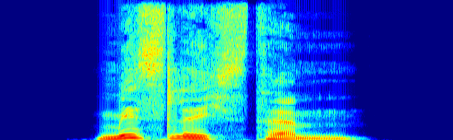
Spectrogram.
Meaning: strong dative masculine/neuter singular superlative degree of misslich
- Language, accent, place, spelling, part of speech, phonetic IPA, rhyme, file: German, Germany, Berlin, misslichstem, adjective, [ˈmɪslɪçstəm], -ɪslɪçstəm, De-misslichstem.ogg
